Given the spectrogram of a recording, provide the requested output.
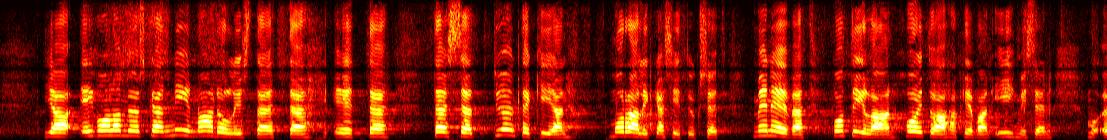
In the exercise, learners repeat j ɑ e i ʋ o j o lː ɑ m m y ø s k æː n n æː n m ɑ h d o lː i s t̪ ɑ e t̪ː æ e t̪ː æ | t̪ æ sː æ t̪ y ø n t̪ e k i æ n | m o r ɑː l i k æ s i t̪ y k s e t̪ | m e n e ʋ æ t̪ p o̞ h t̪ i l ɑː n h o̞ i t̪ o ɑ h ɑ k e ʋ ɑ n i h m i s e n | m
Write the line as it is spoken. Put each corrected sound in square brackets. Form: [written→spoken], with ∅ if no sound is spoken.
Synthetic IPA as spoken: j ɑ e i ʋ o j o lː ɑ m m y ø s k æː n n [æː→iː] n m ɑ h d o lː i s t̪ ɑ e t̪ː æ e t̪ː æ | t̪ æ sː æ t̪ y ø n t̪ e k i æ n | m o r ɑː l i k æ s i t̪ y k s e t̪ | m e n e ʋ æ t̪ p o̞ [h→∅] t̪ i l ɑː n h o̞ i t̪ o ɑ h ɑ k e ʋ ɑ n i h m i s e n | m

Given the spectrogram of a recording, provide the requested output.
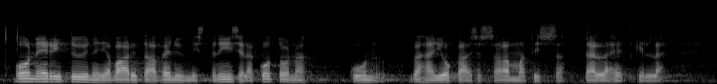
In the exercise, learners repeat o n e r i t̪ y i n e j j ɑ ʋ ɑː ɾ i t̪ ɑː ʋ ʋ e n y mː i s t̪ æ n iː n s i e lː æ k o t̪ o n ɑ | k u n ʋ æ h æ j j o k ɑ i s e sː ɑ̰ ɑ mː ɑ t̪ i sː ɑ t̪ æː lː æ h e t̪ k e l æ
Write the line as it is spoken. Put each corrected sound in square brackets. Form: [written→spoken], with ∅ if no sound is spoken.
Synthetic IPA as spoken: o n e r i t̪ y i n e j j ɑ ʋ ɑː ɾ i t̪ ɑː ʋ ʋ e n y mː i s t̪ æ n iː n s i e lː æ k o t̪ o n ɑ | k u n ʋ æ h æ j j o k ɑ i s e sː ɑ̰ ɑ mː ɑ t̪ i sː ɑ t̪ [æː→æ] lː æ h e t̪ k e [l→lː] æ

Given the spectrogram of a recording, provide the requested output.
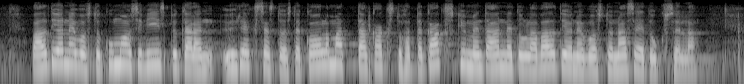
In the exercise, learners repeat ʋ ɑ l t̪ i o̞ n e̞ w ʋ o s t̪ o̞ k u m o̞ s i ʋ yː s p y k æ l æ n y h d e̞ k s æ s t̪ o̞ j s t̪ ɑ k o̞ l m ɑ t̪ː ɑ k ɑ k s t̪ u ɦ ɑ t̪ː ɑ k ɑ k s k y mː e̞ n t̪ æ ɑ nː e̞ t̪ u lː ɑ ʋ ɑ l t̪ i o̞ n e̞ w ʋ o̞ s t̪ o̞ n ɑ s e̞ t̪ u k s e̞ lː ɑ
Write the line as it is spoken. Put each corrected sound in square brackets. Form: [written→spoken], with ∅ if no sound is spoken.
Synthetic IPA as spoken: ʋ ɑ l t̪ i o̞ n e̞ w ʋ o s t̪ o̞ k u m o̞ s i ʋ [yː→iː] s p y k æ l æ n y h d e̞ k s æ s t̪ o̞ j s t̪ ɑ k o̞ l m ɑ t̪ː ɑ k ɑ k s t̪ u ɦ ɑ t̪ː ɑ k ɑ k s k y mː e̞ n t̪ æ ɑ nː e̞ t̪ u lː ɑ ʋ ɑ l t̪ i o̞ n e̞ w ʋ o̞ s t̪ o̞ n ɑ s e̞ t̪ u k s e̞ lː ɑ

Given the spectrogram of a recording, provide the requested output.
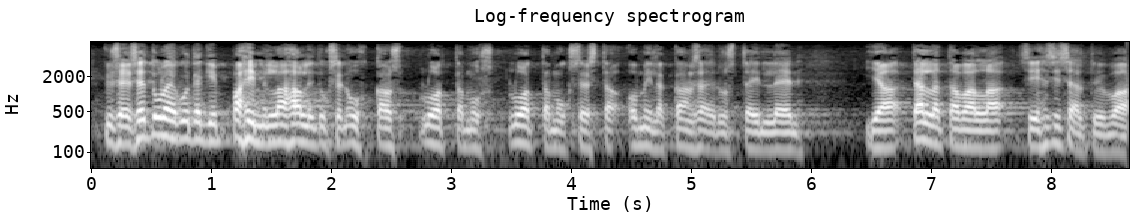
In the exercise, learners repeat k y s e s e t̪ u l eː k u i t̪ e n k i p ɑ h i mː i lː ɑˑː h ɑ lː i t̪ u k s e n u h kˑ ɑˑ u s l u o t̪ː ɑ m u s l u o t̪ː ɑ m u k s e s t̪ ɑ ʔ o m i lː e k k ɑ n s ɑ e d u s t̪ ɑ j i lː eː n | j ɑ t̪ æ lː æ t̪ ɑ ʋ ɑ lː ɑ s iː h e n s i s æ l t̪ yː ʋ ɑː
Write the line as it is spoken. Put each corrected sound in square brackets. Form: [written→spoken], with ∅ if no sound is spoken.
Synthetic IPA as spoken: k y s e s e t̪ u l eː k u i t̪ e [n→ŋ] k i p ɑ h i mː i lː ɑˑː h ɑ lː i t̪ u k s e n u h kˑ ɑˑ u s l u o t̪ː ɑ m u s l u o t̪ː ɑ m u k s e s t̪ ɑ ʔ o m i lː e k k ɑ n s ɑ e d u s t̪ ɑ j i lː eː n | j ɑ t̪ æ lː æ t̪ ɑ ʋ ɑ lː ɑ s iː h e n s i s æ l t̪ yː ʋ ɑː

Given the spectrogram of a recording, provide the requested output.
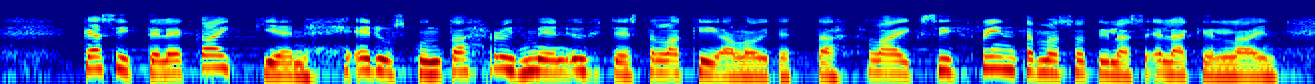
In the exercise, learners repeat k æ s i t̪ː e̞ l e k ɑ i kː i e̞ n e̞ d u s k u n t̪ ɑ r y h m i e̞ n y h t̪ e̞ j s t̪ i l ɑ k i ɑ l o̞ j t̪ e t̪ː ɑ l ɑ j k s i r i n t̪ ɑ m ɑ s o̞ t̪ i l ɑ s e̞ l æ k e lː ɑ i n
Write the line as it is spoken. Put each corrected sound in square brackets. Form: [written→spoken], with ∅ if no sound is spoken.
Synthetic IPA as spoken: k æ s i t̪ː e̞ l e k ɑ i kː i e̞ n e̞ d u s k u n t̪ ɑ r y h m i e̞ n y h t̪ e̞ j s t̪ [i→æ] l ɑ k i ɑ l o̞ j t̪ e t̪ː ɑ l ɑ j k s i r i n t̪ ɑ m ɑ s o̞ t̪ i l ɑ s e̞ l æ k e lː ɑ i n

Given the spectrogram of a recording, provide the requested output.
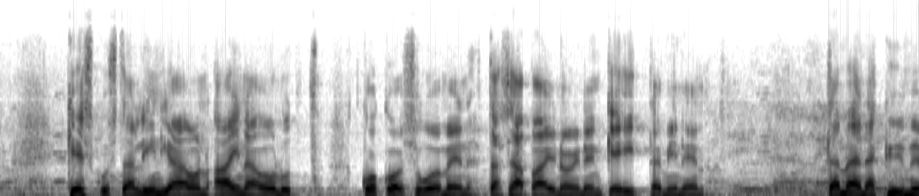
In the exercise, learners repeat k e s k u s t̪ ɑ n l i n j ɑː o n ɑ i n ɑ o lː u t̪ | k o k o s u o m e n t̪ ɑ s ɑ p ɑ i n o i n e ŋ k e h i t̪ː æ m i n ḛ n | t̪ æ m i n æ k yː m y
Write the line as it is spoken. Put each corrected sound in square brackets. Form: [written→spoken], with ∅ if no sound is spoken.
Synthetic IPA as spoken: k e s k u s t̪ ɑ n l i n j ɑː o n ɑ i n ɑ o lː u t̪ | k o k o s u o m e n t̪ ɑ s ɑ p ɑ i n o i n e ŋ k e h i t̪ː æ m i n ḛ n | t̪ æ m [i→æ] n æ k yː m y

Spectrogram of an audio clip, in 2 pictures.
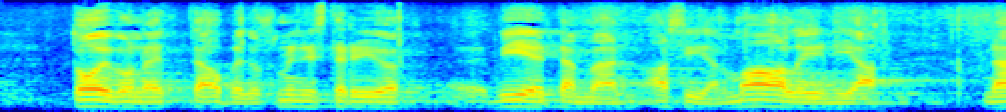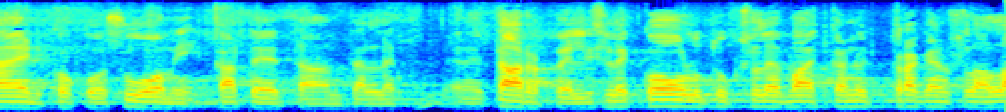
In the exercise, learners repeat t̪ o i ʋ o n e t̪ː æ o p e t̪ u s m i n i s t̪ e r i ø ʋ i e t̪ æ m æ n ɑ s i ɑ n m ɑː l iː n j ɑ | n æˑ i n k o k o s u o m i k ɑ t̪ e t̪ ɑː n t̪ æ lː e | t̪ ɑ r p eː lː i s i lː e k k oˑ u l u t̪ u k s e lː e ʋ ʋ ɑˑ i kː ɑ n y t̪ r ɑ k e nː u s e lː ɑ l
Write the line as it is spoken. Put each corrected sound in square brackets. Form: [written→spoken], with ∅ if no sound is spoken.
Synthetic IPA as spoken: t̪ o i ʋ o n e t̪ː æ o p e t̪ u s m i n i s t̪ e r i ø ʋ i e t̪ æ m æ n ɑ s i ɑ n m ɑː l iː n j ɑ | n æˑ i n k o k o s u o m i k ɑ t̪ e t̪ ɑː n t̪ æ lː e | t̪ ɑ r p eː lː i s [i→e] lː e k k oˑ u l u t̪ u k s e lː e ʋ ʋ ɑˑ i kː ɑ n y t̪ r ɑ k e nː u s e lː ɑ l

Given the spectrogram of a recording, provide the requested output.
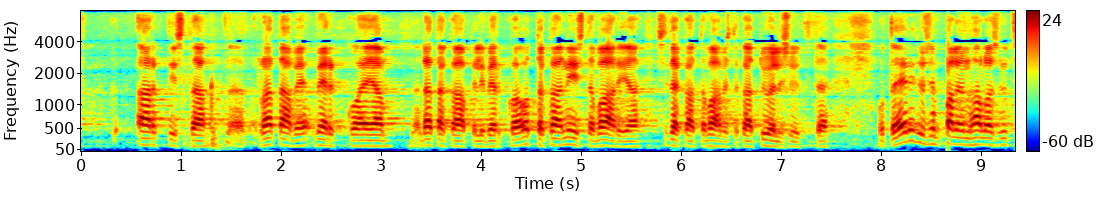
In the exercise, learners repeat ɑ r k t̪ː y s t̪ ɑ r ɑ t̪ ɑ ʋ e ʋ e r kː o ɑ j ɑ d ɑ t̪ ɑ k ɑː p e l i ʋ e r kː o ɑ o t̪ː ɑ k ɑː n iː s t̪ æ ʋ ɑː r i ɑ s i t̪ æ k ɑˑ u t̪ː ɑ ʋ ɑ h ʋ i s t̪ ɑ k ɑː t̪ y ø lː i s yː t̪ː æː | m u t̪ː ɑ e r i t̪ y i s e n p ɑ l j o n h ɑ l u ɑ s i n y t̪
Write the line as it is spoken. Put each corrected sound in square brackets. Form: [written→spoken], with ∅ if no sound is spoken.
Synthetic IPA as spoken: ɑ r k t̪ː [y→i] s t̪ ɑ r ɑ t̪ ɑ ʋ e ʋ e r kː o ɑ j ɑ d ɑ t̪ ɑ k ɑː p e l i ʋ e r kː o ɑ o t̪ː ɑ k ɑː n iː s t̪ æ ʋ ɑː r i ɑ s i t̪ æ k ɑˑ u t̪ː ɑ ʋ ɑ h ʋ i s t̪ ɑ k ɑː t̪ y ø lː i s yː t̪ː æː | m u t̪ː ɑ e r i t̪ y i s e [n→m] p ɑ l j o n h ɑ l u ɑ s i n y t̪

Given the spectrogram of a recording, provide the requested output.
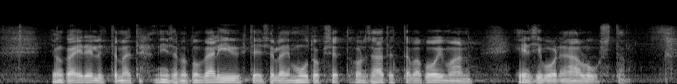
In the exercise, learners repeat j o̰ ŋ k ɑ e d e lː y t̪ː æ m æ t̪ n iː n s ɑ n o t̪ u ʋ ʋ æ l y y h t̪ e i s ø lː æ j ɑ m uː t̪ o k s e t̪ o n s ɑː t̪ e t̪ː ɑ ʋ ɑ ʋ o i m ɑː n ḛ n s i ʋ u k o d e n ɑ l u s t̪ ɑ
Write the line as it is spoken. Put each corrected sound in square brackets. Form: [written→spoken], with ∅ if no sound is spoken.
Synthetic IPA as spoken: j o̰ ŋ k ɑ e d e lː y t̪ː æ m æ t̪ n iː n s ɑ n o t̪ u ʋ ʋ æ l [y→i] y h t̪ e i s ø lː æ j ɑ m uː t̪ o k s e t̪ o n s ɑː t̪ e t̪ː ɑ ʋ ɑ ʋ o i m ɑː n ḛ n s i ʋ u [k→∅] o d e n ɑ l u s t̪ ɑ

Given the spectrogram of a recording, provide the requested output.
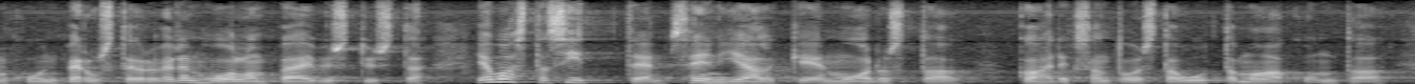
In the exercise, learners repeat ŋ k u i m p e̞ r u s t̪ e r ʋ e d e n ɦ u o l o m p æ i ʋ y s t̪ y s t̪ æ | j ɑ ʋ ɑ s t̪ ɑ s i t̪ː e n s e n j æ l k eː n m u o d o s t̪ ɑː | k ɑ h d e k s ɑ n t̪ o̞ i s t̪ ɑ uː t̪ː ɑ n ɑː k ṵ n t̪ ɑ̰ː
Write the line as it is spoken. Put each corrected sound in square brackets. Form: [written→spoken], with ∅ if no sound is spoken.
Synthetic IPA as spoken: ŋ k u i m p e̞ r u s t̪ e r ʋ e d e n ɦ u o l o m p æ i ʋ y s t̪ y s t̪ æ | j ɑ ʋ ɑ s t̪ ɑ s i t̪ː e n s e n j æ l k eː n m u o d o s t̪ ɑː | k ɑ h d e k s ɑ n t̪ o̞ i s t̪ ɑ uː t̪ː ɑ [n→m] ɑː k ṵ n t̪ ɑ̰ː

